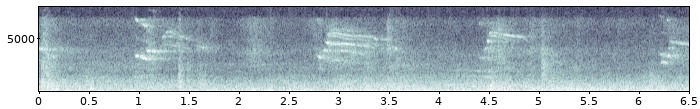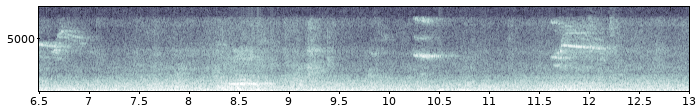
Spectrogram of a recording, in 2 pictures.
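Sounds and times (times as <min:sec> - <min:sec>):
low background noise: 0:00.0 - 0:13.0
faint bird chirps: 0:02.8 - 0:03.7, 0:10.2 - 0:10.8, 0:11.6 - 0:12.4.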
